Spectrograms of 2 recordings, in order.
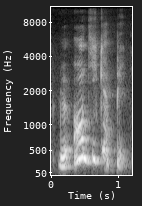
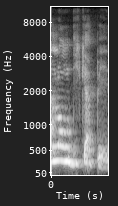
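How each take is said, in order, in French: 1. La voyelle de l'article est gardée, prononcée séparément. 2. La voyelle de l'article tombe et se lie au mot.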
